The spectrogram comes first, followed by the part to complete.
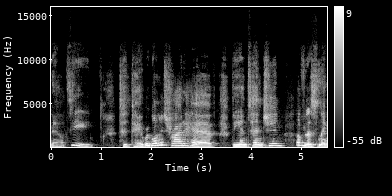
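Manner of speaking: play-acted patronizing, talking-down voice. Retelling a reunion scene, kneeling before someone: imitating talking down to a patient. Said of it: "she's talking to her like a fucking mental patient".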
